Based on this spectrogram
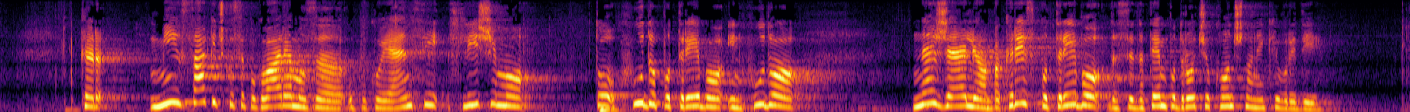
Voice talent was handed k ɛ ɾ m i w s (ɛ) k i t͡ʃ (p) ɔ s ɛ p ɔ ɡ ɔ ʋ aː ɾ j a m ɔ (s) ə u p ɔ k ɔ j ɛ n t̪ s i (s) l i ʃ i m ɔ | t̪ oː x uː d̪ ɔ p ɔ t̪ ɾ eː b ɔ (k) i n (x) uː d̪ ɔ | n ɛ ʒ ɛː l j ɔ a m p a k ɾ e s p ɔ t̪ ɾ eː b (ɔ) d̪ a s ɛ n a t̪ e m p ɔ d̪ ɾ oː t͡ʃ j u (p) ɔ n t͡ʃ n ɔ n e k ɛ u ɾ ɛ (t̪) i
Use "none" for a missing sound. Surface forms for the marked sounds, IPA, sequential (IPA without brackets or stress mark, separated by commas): a, k, z, s, ʔ, x, ɔ, k, d̪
